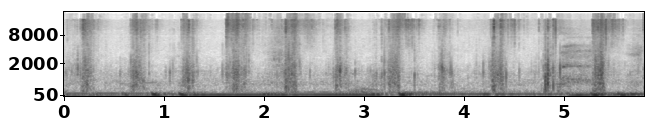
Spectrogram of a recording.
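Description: Footsteps of a person walking outdoors at dusk, a steady rhythm of close crunching steps over a low background hum and distant music with a bass drum.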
